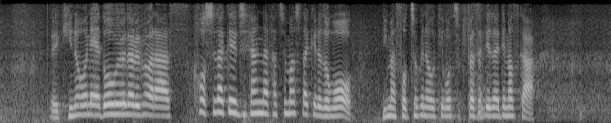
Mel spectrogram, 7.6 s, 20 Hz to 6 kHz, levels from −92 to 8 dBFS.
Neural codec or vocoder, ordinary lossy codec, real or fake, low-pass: codec, 16 kHz, 0.5 kbps, X-Codec, HuBERT features, trained on LibriSpeech; none; fake; 5.4 kHz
